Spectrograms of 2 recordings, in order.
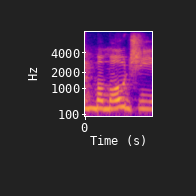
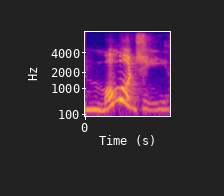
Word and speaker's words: Memoji: it now like um we used to say a memoji and now we say it momoji like oh we have to have that like the the intonation on the right syllable it's like [ __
